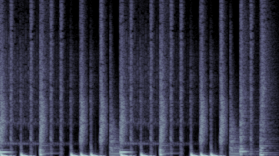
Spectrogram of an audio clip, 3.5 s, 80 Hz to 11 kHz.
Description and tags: Food Beats 1
Roland MC-303 drumkit.
beats, drumloop, drums, hip-hop, loop, old-school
